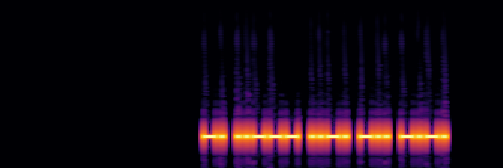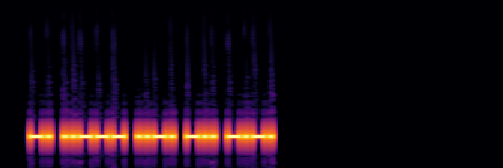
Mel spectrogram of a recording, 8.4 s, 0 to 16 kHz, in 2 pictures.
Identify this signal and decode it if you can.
Morse code, heard as a keyed tone, about 35 wpm, 700 Hz. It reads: N2FDC N2FDC
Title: USA Call Signs - 5 Characters - Repeated 2x - 35wpm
